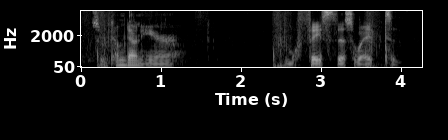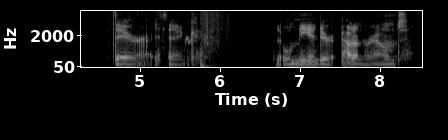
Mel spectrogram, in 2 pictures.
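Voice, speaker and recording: Quiet and at a fairly slow pace, a man with a very deep, low pitch and a bright, sharp tone speaks with fairly even intonation and long, frequent pauses. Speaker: gaming streamer. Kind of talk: live gameplay commentary. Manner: quiet, subdued; monotone droning.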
